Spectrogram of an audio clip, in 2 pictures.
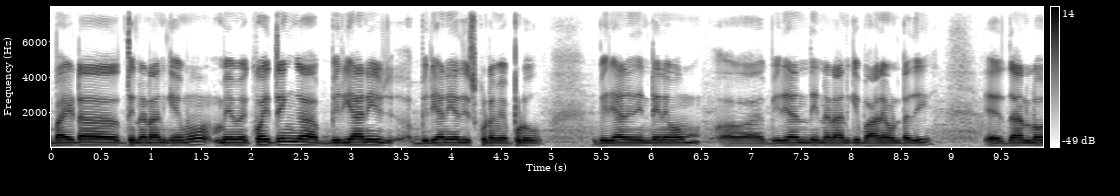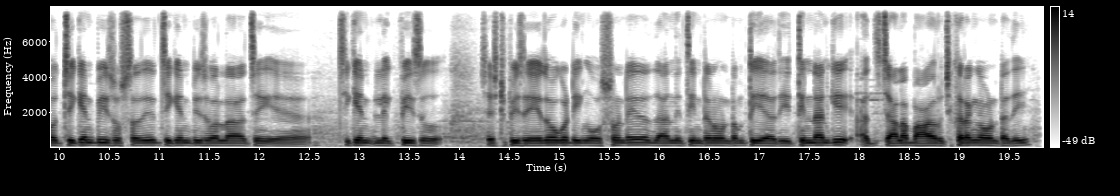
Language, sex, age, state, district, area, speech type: Telugu, male, 18-30, Telangana, Medchal, urban, spontaneous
